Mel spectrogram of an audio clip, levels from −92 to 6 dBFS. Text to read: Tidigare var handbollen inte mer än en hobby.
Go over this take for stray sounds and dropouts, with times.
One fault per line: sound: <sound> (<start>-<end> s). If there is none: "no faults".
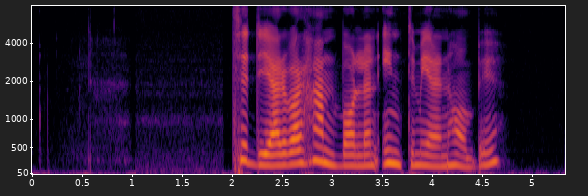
no faults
